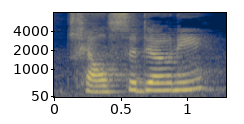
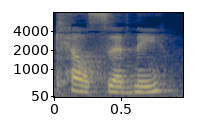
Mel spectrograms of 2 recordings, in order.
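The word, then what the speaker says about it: chalcedony: It's It looks like it's pronounced Chelsea, which is what I thought it was called for a long time. It's actually Kel Sedney.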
